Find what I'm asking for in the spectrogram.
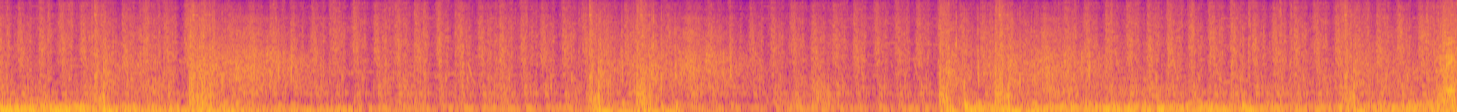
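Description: Relentless gunfire in the World War I video game Valiant Hearts: The Great War, a dense rattle of rapid repeated shots and heavy bangs running continuously and loudly throughout.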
